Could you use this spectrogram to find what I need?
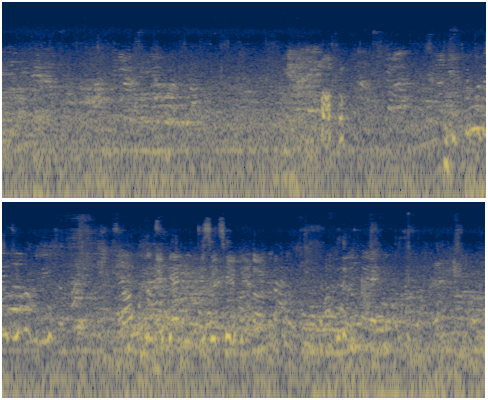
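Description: Several men and women chat nearby in a lively outdoor crowd.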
